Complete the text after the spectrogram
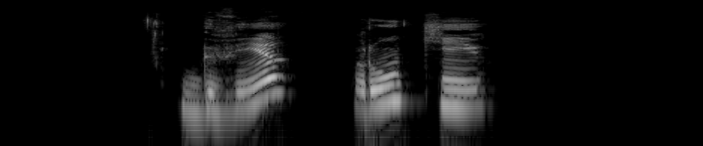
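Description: A young woman speaks slowly and clearly into a close microphone.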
